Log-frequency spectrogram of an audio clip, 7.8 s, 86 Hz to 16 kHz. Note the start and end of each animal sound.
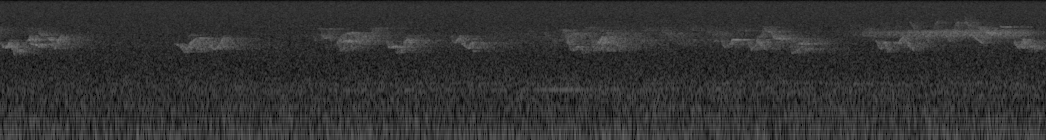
[0.00, 7.85] Red-eyed Vireo (Vireo olivaceus)
[3.88, 5.76] Ovenbird (Seiurus aurocapilla)
[6.14, 7.85] Pine Warbler (Setophaga pinus)

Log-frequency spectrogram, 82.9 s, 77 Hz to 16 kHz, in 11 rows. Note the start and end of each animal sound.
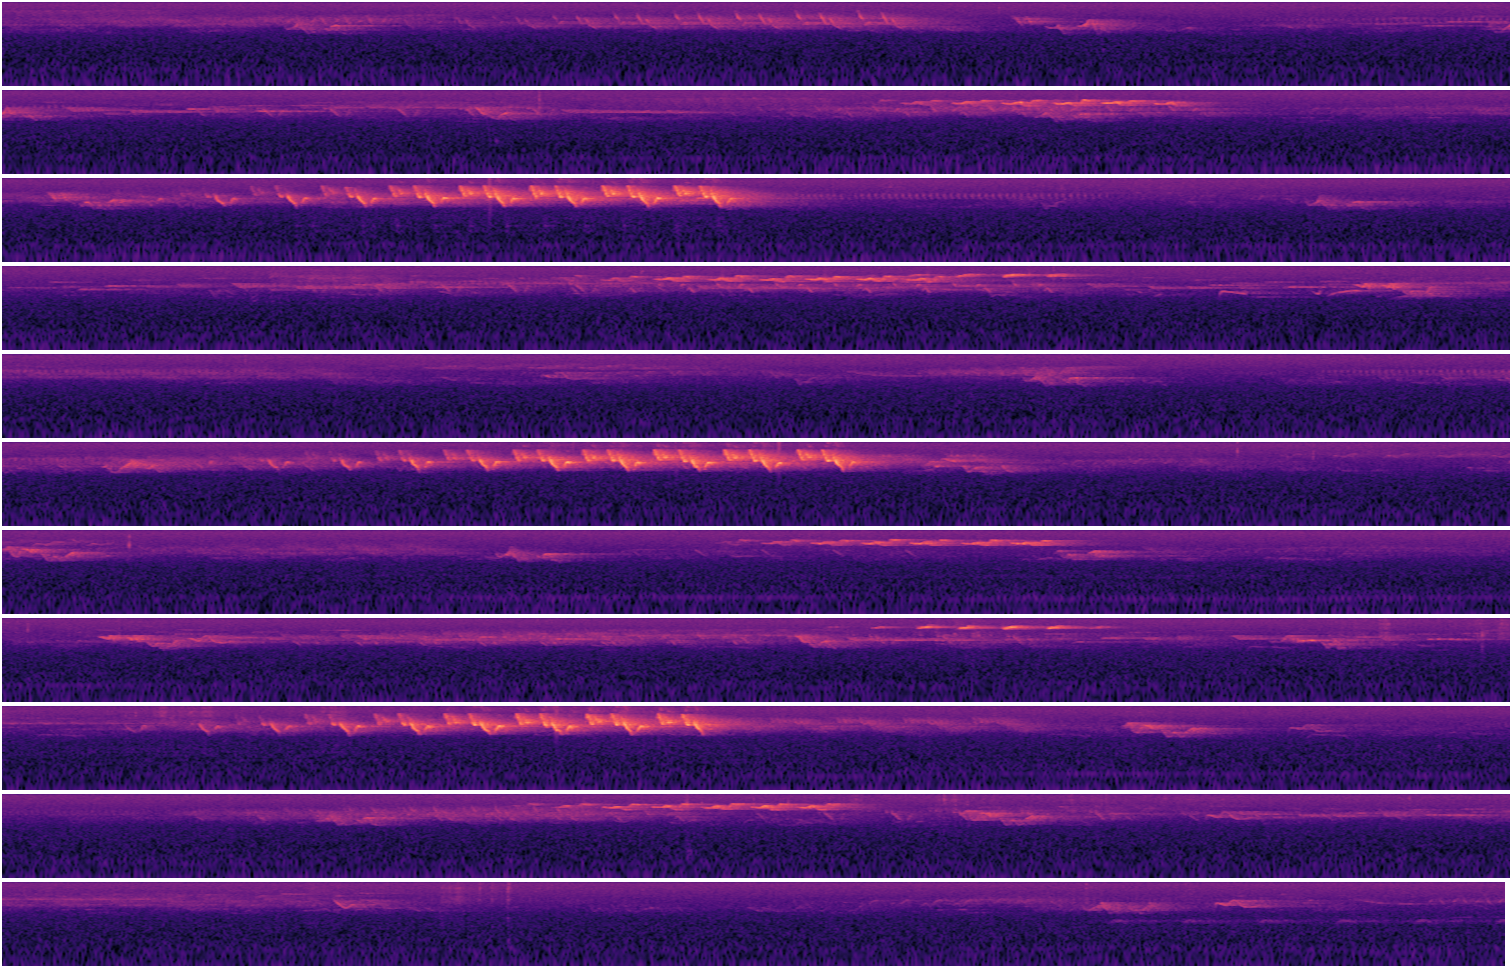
[0.00, 1.30] Rose-breasted Grosbeak (Pheucticus ludovicianus)
[0.00, 1.57] Ovenbird (Seiurus aurocapilla)
[0.00, 15.72] Red-eyed Vireo (Vireo olivaceus)
[0.91, 2.44] Black-throated Blue Warbler (Setophaga caerulescens)
[2.20, 4.62] Ovenbird (Seiurus aurocapilla)
[6.09, 8.00] Chipping Sparrow (Spizella passerina)
[6.16, 9.61] Winter Wren (Troglodytes hiemalis)
[7.86, 10.38] Ovenbird (Seiurus aurocapilla)
[9.67, 11.67] Tennessee Warbler (Leiothlypis peregrina)
[11.21, 18.95] Ovenbird (Seiurus aurocapilla)
[11.58, 13.55] Black-and-white Warbler (Mniotilta varia)
[13.86, 15.73] American Robin (Turdus migratorius)
[18.86, 20.74] Chipping Sparrow (Spizella passerina)
[21.52, 29.86] Red-eyed Vireo (Vireo olivaceus)
[22.29, 29.72] Winter Wren (Troglodytes hiemalis)
[23.97, 27.95] Ovenbird (Seiurus aurocapilla)
[25.58, 27.40] Black-and-white Warbler (Mniotilta varia)
[26.77, 28.07] Blackpoll Warbler (Setophaga striata)
[27.90, 30.12] Rose-breasted Grosbeak (Pheucticus ludovicianus)
[29.89, 32.17] Ovenbird (Seiurus aurocapilla)
[29.95, 31.64] Chipping Sparrow (Spizella passerina)
[31.59, 82.92] Red-eyed Vireo (Vireo olivaceus)
[32.06, 33.71] Black-and-white Warbler (Mniotilta varia)
[32.74, 33.22] Blue-headed Vireo (Vireo solitarius)
[33.09, 34.11] Yellow Warbler (Setophaga petechia)
[34.27, 35.90] Black-throated Blue Warbler (Setophaga caerulescens)
[36.46, 38.90] American Robin (Turdus migratorius)
[36.55, 38.39] Chipping Sparrow (Spizella passerina)
[37.91, 42.16] Ovenbird (Seiurus aurocapilla)
[42.97, 43.86] Yellow Warbler (Setophaga petechia)
[43.98, 45.92] Black-and-white Warbler (Mniotilta varia)
[45.91, 47.63] Ovenbird (Seiurus aurocapilla)
[48.26, 49.83] Ovenbird (Seiurus aurocapilla)
[48.61, 50.68] Black-and-white Warbler (Mniotilta varia)
[50.28, 51.89] American Robin (Turdus migratorius)
[53.12, 61.29] Winter Wren (Troglodytes hiemalis)
[54.18, 57.97] Ovenbird (Seiurus aurocapilla)
[56.54, 58.52] Black-and-white Warbler (Mniotilta varia)
[60.43, 65.52] Ovenbird (Seiurus aurocapilla)
[66.62, 67.03] Blue-headed Vireo (Vireo solitarius)
[67.53, 68.59] Chipping Sparrow (Spizella passerina)
[68.71, 77.05] Ovenbird (Seiurus aurocapilla)
[70.29, 72.25] Black-and-white Warbler (Mniotilta varia)
[72.41, 77.47] Winter Wren (Troglodytes hiemalis)
[78.23, 80.37] American Robin (Turdus migratorius)
[79.32, 80.78] Yellow-rumped Warbler (Setophaga coronata)
[80.79, 82.92] American Crow (Corvus brachyrhynchos)
[81.94, 82.92] Black-throated Blue Warbler (Setophaga caerulescens)

